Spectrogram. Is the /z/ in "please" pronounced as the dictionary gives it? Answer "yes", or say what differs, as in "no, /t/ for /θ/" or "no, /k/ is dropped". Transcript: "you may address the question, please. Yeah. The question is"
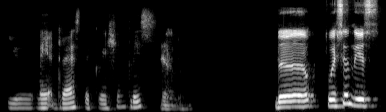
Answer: no, /s/ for /z/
